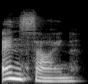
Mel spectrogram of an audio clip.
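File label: "ensign", British English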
